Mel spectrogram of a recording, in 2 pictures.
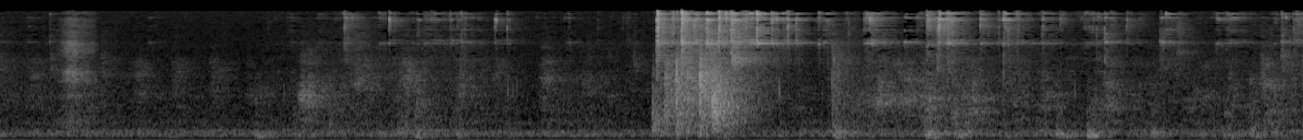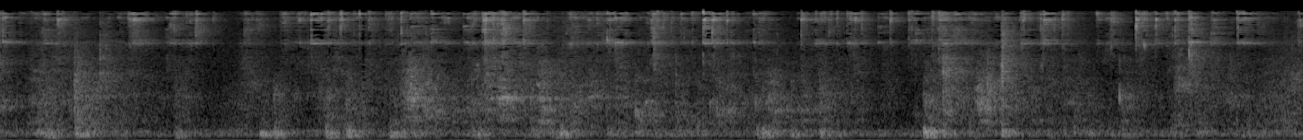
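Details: Vizsla. Vizslas tussle in a noisy scuffle, giving rough growls, sharp yelps and whimpering cries. Scrabbling and thumping sounds run through the whole exchange.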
